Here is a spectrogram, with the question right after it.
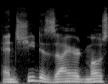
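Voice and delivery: ordinary delivery, nothing marked

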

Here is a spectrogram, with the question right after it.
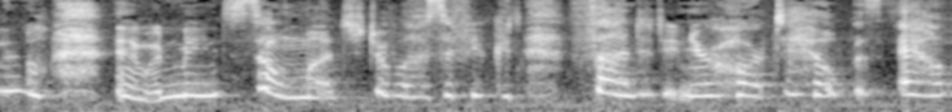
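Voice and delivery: crying, tearful, high-pitched pleading voice. Asking someone who works for the government to help you out, crying while pleading. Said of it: "Don't cry, honey".

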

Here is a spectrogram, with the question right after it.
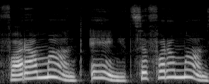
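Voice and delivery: high, loud, thrilled and delighted yell. Spotting a dragon overhead, a character calls out to a companion, shouting excitedly. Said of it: "захоплено волав Тім".

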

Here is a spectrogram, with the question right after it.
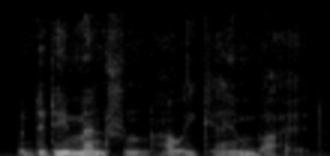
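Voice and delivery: plain

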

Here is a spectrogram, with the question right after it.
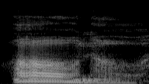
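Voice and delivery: very low, rasping voice. A narrator reads Mr. Gum's cry as the angry fairy hovers over him, rasped. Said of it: "he rasped".

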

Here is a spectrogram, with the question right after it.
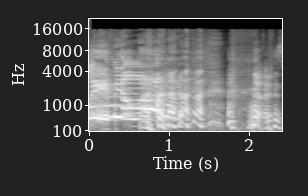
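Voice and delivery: very high, very loud, shrill furious yell, acted out. Retelling answering family who ask if all is okay: imitating own angry shout.

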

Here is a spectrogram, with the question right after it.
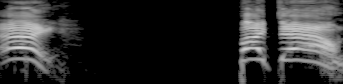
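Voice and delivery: shrill, very loud, high-pitched shout. Retelling the storm story, Jesus shouting at the storm: imitating Jesus yelling. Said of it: "Jesus yells at the storm".

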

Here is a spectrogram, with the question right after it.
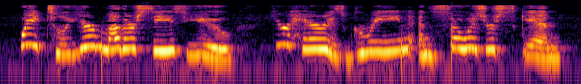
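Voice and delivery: exclaiming, very high-pitched. Mary Jane pushes through the crowd to look at Henry, exclaiming. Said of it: "she exclaimed".

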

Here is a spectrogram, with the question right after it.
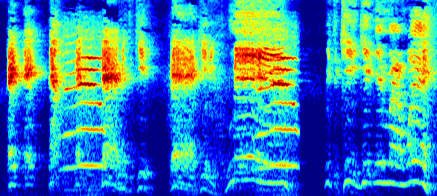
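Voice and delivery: very high, very loud cartoon yelling, "no" drawn out. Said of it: "Eric Cartman".

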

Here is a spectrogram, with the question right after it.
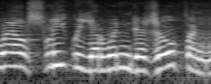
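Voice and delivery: put-on Scottish accent. Retelling a woman's reply to a request for a morning wake-up call: scottish accent. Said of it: "you get that sort of smell of the accent when she says".

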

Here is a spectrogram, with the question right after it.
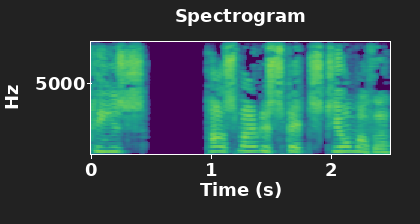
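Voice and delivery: very high-pitched, squeaky voice. Reading a story, Gorst speaks to Leo, Gorst's squeaky voice. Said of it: "Being dragged bodily from his bench by Bremerdan [name] felt similar. The man's strength defied belief. ... he squeaked".

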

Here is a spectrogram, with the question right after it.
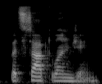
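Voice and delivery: ordinary delivery

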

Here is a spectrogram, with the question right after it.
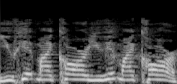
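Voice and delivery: acted high-pitched woman's screaming tirade. Retelling a viral clip of a crash: imitating a woman screaming. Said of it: "she's screaming at him".

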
